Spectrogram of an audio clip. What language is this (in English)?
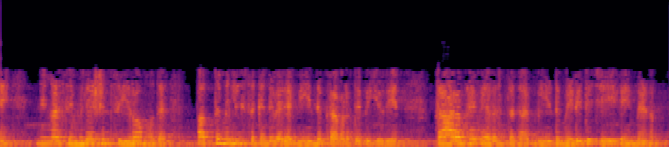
Malayalam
